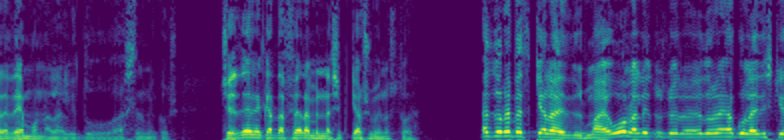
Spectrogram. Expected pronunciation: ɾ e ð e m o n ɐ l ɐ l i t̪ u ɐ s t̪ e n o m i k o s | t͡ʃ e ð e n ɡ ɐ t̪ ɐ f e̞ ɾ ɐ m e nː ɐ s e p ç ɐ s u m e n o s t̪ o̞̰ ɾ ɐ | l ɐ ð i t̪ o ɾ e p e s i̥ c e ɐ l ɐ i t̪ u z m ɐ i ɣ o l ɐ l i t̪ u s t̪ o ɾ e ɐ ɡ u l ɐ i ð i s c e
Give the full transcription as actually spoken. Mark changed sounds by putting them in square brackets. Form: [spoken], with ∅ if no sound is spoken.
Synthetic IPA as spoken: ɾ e ð e m o n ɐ l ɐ l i t̪ u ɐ s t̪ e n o m i k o s | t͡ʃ e ð e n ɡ ɐ t̪ ɐ f e̞ ɾ ɐ m e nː ɐ s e p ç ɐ s u m e n o s t̪ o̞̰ ɾ ɐ | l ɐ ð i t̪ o ɾ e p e [θ] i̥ c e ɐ l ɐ i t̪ u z m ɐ [e] ɣ o l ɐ l i t̪ u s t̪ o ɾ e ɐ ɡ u l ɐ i ð i s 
